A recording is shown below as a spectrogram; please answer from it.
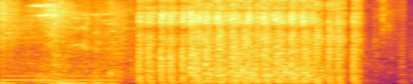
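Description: Rapid automatic gunfire in PUBG Mobile, a dense burst of loud cracking shots lasting about two seconds after a brief lead-in, ending with a couple of final bangs and then fading out.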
